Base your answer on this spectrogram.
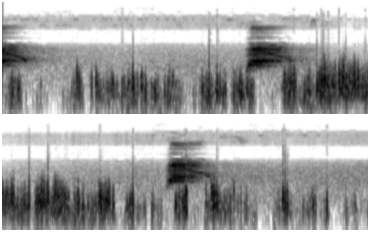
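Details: Ezo red fox of Hokkaido giving a threat display: a rapid, rattling chatter of short harsh pulses runs throughout, broken by two louder, rasping screech bursts about three seconds apart.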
